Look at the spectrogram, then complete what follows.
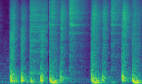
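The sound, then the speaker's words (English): A short, loud drum loop from a snare drum recorded with its microphone plus some overhead mic, with a little distortion added and slowed down: punchy low thumps and crashing, distorted snare hits in a steady repeating groove, the roomy overhead sound smearing each hit. No one speaks. “If you also add in some of the overhead mic, add a little bit of distortion, you get what Shep used, which sounds like this.”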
